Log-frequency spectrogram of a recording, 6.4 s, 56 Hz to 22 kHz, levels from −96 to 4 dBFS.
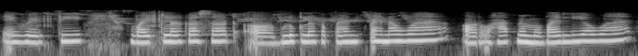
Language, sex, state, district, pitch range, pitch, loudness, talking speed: Hindi, female, Jharkhand, Ranchi, 250-275 Hz, 260 Hz, -20 LUFS, 195 wpm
